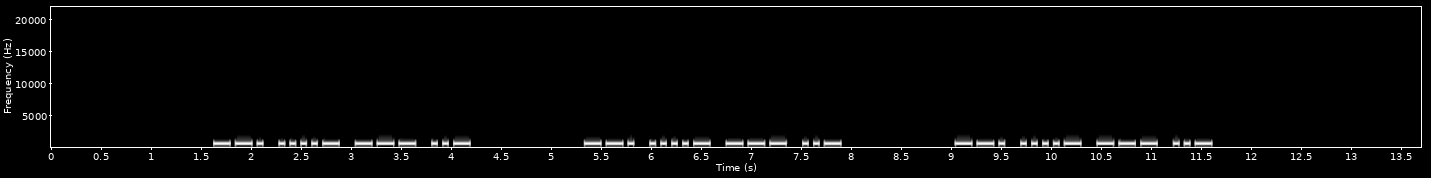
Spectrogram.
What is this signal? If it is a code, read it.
Morse code, heard as a keyed tone, about 22 wpm, 700 Hz. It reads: G4OU G4OU G4OU
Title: DXCC-100 Call Signs - 4 Characters - Repeated 3x - 22wpm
